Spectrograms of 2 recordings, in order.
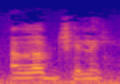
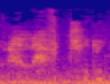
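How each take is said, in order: First: Said in the usual way. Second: A breathy whispered "I love chili"; a soft secret confession of love for chili. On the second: Real, not acted. Whispered repeat.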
